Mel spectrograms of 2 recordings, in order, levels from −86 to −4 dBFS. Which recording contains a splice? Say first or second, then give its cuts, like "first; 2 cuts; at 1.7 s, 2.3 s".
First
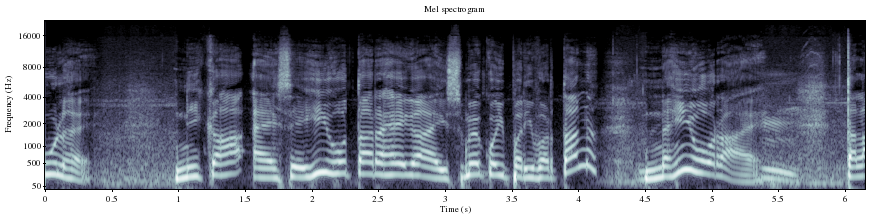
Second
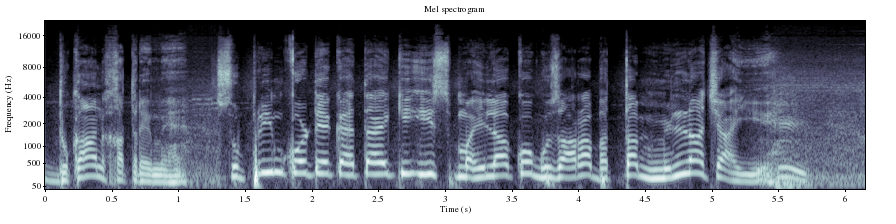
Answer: second; 1 cut; at 1.2 s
